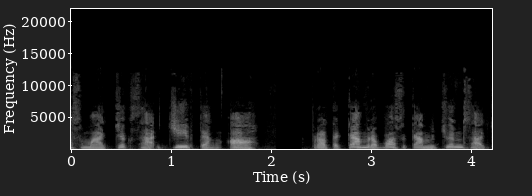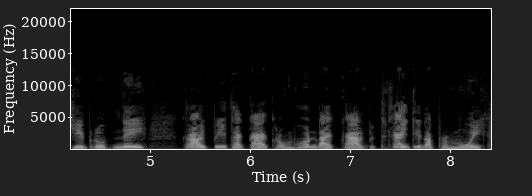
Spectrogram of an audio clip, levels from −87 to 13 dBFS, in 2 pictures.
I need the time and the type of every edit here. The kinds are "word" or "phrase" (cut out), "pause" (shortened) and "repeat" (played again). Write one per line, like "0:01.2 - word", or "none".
0:06.6 - word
